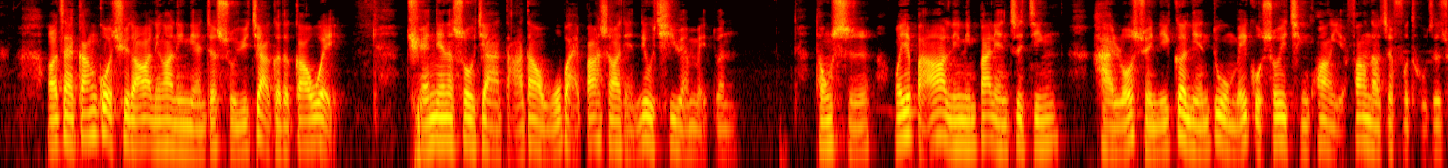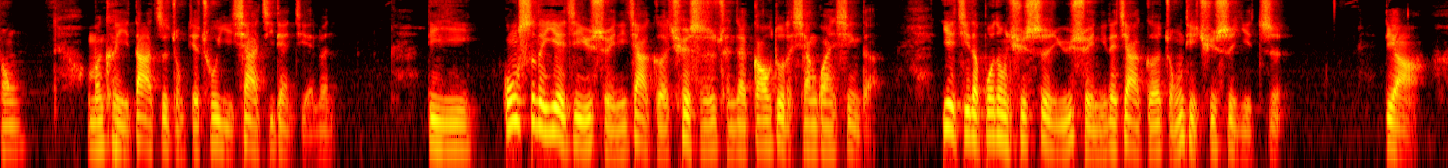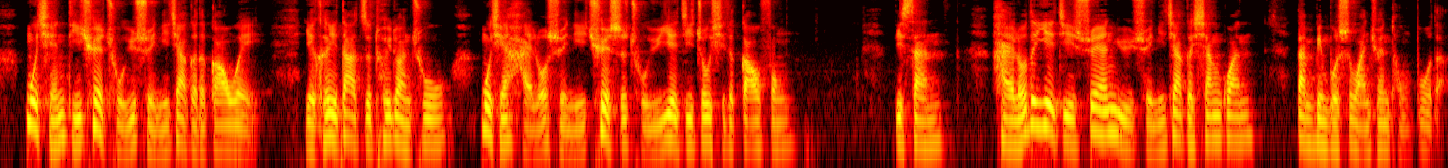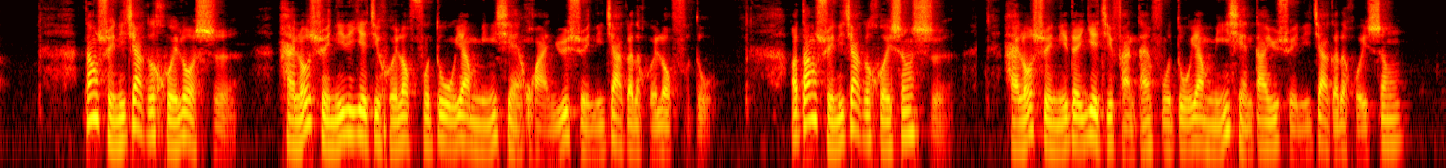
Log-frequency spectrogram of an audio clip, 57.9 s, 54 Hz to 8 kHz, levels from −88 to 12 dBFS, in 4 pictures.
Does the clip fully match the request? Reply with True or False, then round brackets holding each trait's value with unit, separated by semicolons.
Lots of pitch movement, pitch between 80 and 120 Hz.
False (4.0 semitones; 115 Hz)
